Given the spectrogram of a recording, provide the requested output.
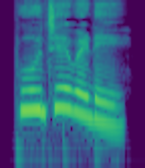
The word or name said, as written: ಪೂಜೆವಡೆ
